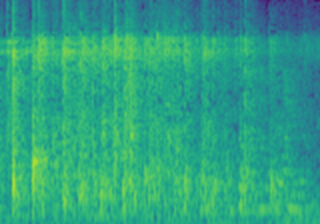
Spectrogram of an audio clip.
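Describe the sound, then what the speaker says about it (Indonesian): Student audience applauding at a school quiz competition final, a sparse but lively burst of hand claps from a small group nearby, strongest at first and then tapering off. "Oke, tepuk tangan dulu."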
